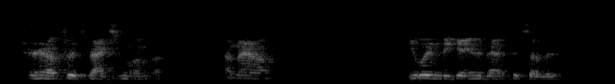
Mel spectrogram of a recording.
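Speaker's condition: Young onset Parkinson's disease; deep brain stimulation surgery

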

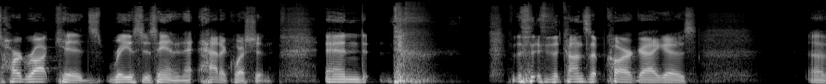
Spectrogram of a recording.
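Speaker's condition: No condition

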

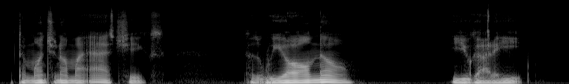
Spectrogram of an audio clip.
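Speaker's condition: No condition

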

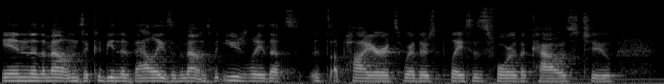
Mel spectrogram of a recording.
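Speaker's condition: No condition

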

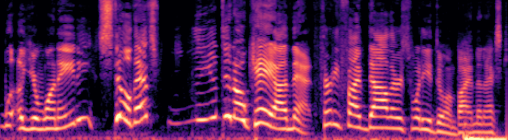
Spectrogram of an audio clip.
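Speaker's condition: No condition

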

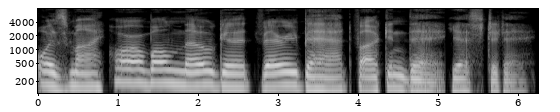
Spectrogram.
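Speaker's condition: Parkinson's disease, young onset; very bad day yesterday despite medications on time, hand clenching, relaxed by focusing on breathing

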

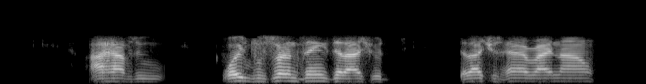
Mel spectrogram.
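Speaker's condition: Cerebral palsy; wheelchair user

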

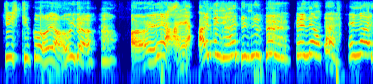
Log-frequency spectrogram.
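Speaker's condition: Speech impairment; uses wheelchair

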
